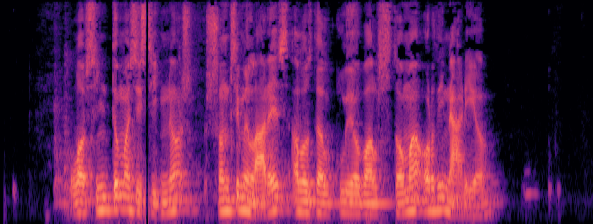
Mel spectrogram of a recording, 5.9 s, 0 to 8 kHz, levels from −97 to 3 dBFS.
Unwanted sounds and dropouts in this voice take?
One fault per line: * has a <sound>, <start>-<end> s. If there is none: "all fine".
* has a dropout, 1.5-1.5 s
